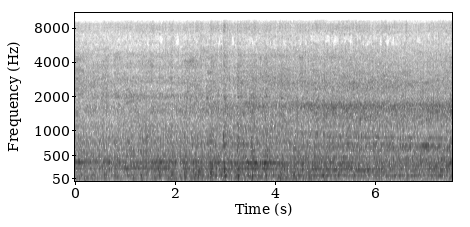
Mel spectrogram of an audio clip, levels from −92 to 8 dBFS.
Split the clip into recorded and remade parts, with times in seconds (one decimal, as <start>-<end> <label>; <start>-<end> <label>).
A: 0.0-7.5 remade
